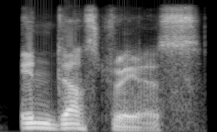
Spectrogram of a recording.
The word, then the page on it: industrious: British English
